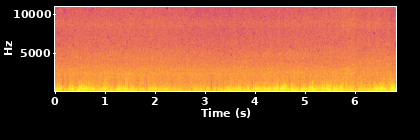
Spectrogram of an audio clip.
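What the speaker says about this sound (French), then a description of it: "aujourd'hui, il y a beaucoup de vent, donc la mer est très agitée" Strong, steady wind roars and buffets the microphone at sea off the Cambodian coast, with rough water churning underneath and no voices.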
